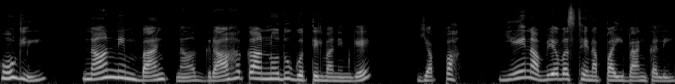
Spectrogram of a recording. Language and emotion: Kannada, disgusted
